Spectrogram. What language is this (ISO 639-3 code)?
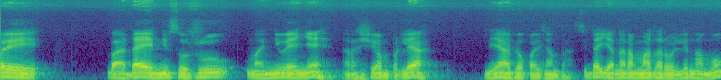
mas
